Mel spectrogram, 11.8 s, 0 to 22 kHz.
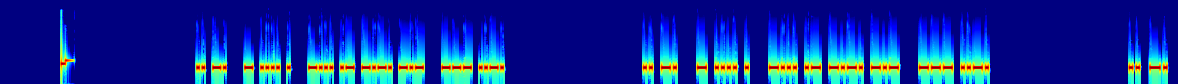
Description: Morse code, heard as a keyed tone, about 37 wpm, 700 Hz. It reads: IN THE BACK OF IN THE BACK OF IN
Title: Speed-Racing - Sets of 4 Words 30wpm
